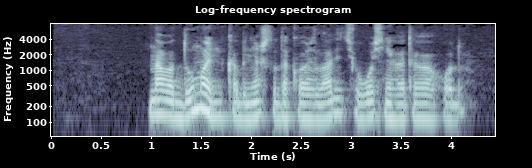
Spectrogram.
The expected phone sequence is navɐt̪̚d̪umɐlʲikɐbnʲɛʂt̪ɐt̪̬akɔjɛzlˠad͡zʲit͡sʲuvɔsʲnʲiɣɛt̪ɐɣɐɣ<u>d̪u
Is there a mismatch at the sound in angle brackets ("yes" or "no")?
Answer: yes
